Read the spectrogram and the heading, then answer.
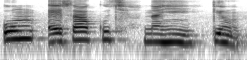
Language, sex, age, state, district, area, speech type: Hindi, female, 30-45, Uttar Pradesh, Azamgarh, rural, read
